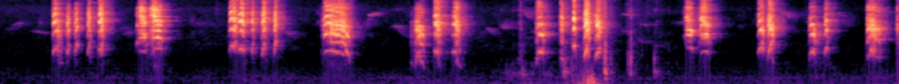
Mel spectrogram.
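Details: Long-tailed shrike mid-molt singing with imitated wild-bird phrases: grouped harsh, scratchy bursts in pairs and triplets, with a soft flutter of wings partway through.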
